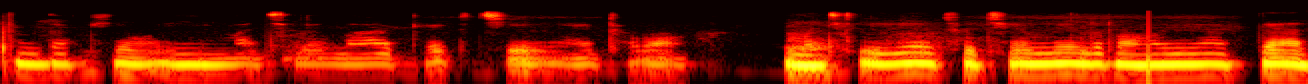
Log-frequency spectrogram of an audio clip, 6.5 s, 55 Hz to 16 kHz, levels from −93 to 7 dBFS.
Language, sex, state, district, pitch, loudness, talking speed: Maithili, female, Bihar, Saharsa, 210 Hz, -24 LUFS, 120 wpm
